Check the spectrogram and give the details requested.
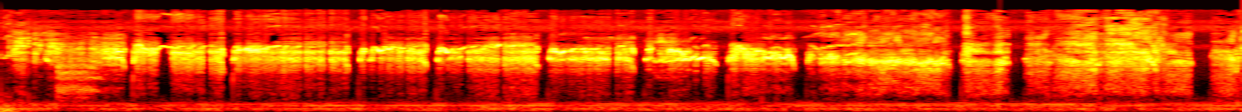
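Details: One kingfisher chick fed with lots of food: harsh, raspy, buzzy calls in long stretches broken by brief gaps, loud and noisy over a faint low hum.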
